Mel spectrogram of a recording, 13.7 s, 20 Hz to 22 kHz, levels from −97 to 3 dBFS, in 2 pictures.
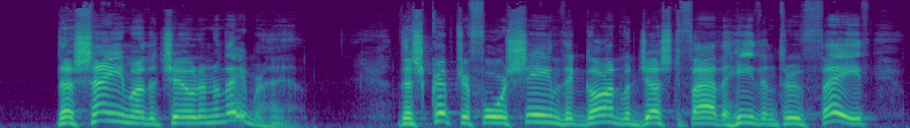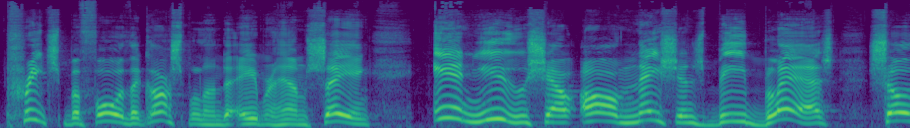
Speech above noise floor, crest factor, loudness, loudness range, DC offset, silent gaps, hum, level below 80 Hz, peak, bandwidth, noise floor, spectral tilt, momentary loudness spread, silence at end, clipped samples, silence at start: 40 dB; 14 dB; -25 LUFS; 3 LU; under 0.1%; none; none; -68 dBFS; -12 dBFS; over 20 kHz; -64 dBFS; -4 dB/octave; 7 LU; 0 s; under 0.1%; 0.45 s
